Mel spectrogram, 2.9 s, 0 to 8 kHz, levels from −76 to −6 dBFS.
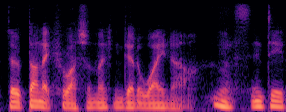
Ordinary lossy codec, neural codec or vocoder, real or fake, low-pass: MP3, 32 kbps; codec, 16 kHz, 0.5 kbps, FunCodec, trained on Chinese and English, 25 frames a second; fake; 7.2 kHz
